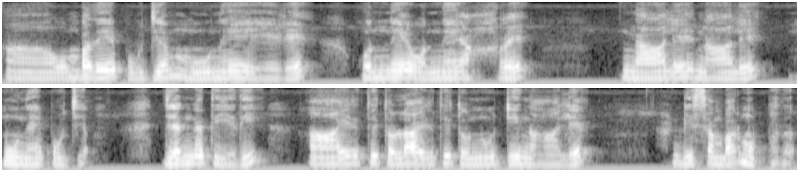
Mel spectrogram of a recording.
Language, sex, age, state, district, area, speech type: Malayalam, female, 60+, Kerala, Thiruvananthapuram, rural, spontaneous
